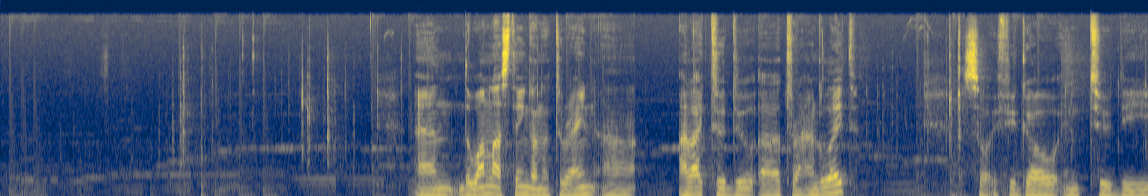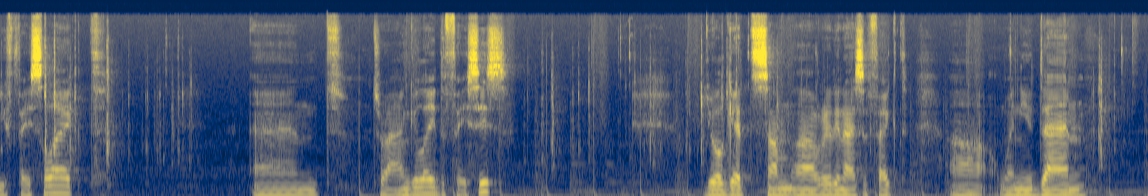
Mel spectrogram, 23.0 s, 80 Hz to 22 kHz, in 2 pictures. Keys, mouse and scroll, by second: 2.4 click, 17.6 click, 21.4 middle click, 22.0-22.5 scroll up 2, 22.5 shift+middle click.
